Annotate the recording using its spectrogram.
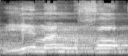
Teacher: نون ساکن کے بعد حروف حلقی میں سے خ آ رہا ہے، نون کی آواز کو ظاہر کر کے بلا غنہ کے جلد پڑھیں گے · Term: اظہار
